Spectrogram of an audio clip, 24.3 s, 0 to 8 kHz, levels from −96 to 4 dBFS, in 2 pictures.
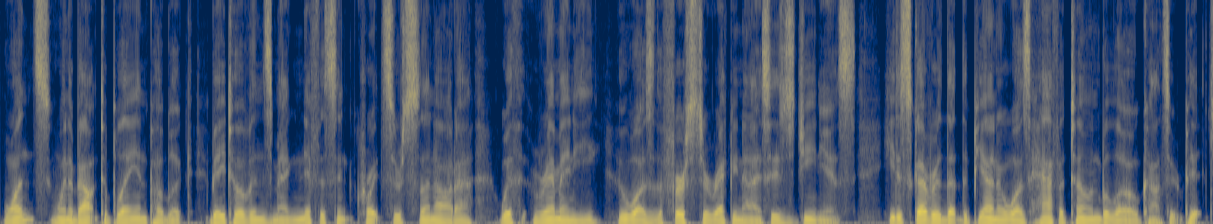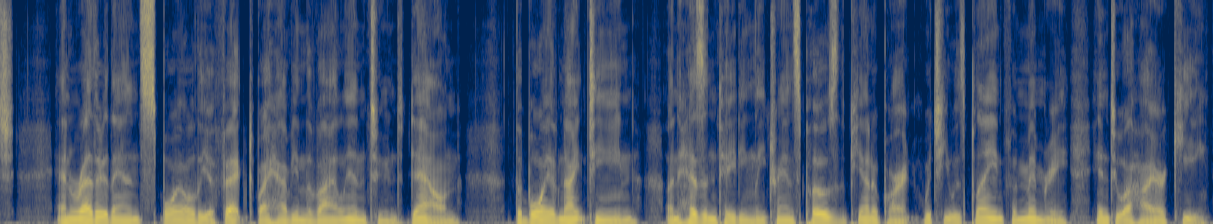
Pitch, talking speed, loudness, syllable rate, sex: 105 Hz, 160 wpm, -19 LUFS, 4.9 syllables/s, male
